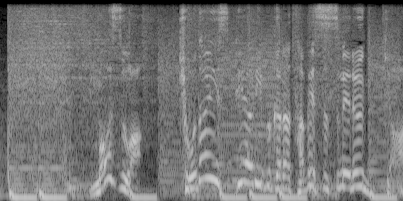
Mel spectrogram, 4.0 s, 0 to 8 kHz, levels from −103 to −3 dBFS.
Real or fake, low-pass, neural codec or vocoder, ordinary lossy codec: real; 7.2 kHz; none; none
